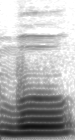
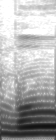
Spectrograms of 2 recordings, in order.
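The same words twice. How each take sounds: First: The vowel is short and not drawn out. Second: The vowel is drawn out and held longer. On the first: "এখানে আপনাকে টানতে হবে না।" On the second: "এই উল্টো পেশকেও একালিফ পরিমাণ টানতে হবে।"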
